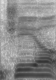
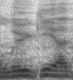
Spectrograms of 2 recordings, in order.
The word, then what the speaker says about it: Lugia: actually going to be Lugia or Lugia depending on how you want to pronounce it now he is actually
